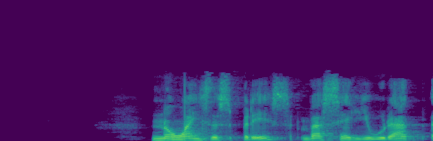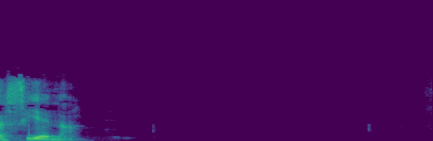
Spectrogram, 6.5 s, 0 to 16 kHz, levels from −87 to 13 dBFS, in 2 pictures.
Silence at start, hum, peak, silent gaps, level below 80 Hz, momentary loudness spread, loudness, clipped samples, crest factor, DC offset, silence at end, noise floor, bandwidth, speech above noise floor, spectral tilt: 1.15 s; none; 0 dBFS; none; -60 dBFS; 9 LU; -18 LUFS; under 0.1%; 22 dB; under 0.1%; 2.7 s; -71 dBFS; 8 kHz; 54 dB; -4.5 dB/octave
